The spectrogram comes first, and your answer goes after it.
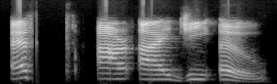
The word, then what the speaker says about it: frigo: we go say free go free go IS F r i g o f r i g o that's frigo it means fridge is that understood yes free girl is what f r i g o which means fridge uh refrigerator refrigerator is refrigerator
